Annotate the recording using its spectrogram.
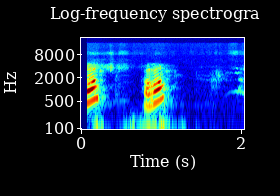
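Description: Domestic cat meowing twice, two short calls each rising in pitch, the second a little longer, with a low rumble under the second.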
